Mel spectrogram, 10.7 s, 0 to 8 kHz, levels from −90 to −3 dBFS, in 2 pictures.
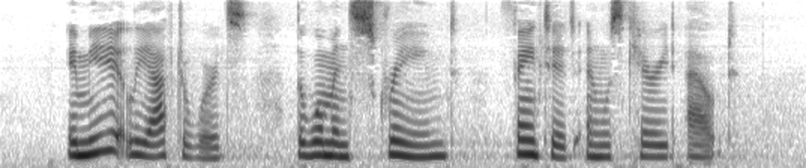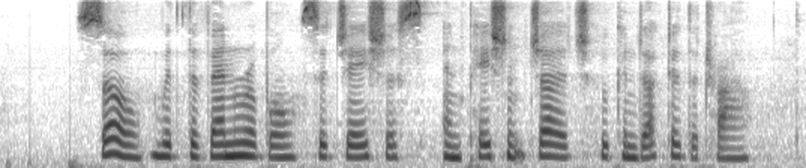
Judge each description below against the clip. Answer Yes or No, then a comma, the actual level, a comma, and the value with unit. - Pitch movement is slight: Yes, narrow, 2.0 semitones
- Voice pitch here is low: No, high, 215 Hz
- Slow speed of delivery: Yes, slow, 125 wpm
